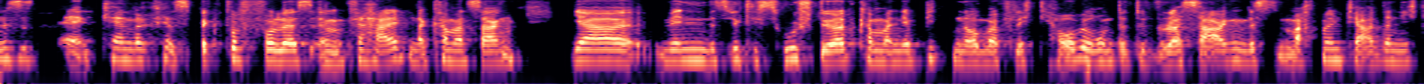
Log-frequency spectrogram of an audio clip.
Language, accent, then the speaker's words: German; Austria; ich bin in Österreich aufgewachsen, geboren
